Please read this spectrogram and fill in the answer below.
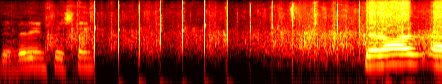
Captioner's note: applause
